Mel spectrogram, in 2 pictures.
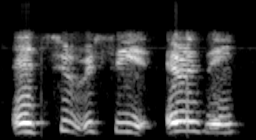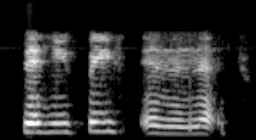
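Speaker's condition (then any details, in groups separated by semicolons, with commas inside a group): Cerebral palsy; from birth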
